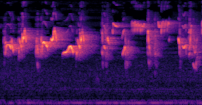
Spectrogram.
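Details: Cucak cungkok bulbul singing eagerly: a dense run of high, quick, slurred whistles followed by sharp, clipped chirps in uneven bursts over a faint background hum.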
